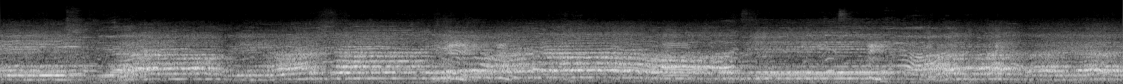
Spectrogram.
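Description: A man's voice chanting a sholawat, an Islamic devotional song praising the Prophet Muhammad, in long held notes that bend up and down, sung into a microphone.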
